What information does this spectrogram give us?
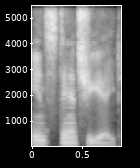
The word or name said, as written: instantiate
